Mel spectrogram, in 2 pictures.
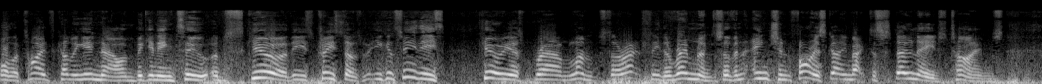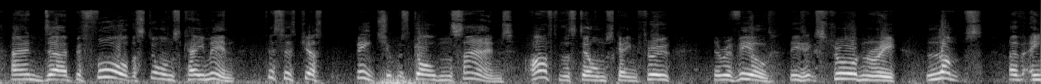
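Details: Adult male speaker outdoors; Normal speech.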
